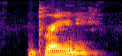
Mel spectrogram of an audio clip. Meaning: 1. Very intellectually capable 2. Of or relating to the brain
- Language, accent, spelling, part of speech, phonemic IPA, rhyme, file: English, Southern England, brainy, adjective, /ˈbɹeɪni/, -eɪni, LL-Q1860 (eng)-brainy.wav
